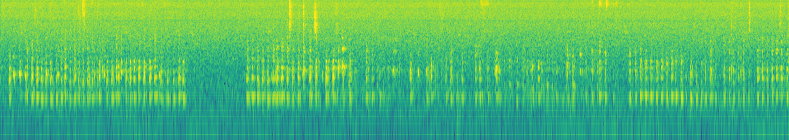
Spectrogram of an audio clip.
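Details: A ferret romping and wrestling makes long runs of rapid clucking chatter, known as Muckern, broken by a one-second silence near four seconds and a looser, sparser stretch in the middle before the steady pulsing returns.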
